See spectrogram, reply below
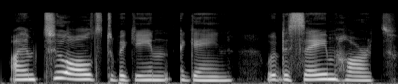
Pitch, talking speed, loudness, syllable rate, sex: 210 Hz, 165 wpm, -15 LUFS, 4.1 syllables/s, female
